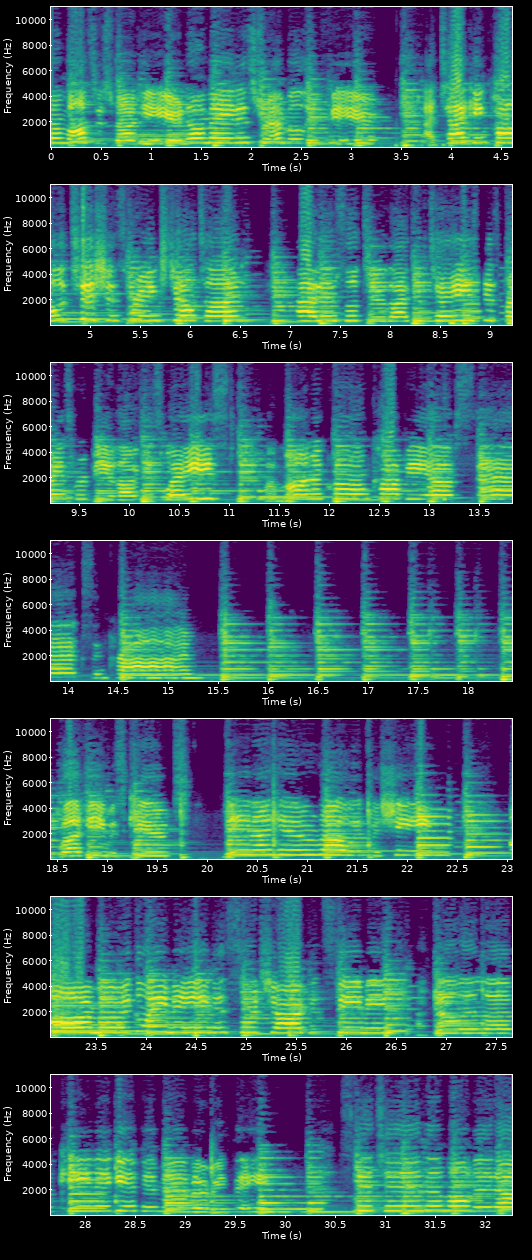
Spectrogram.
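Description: A woman singing a song to her own accompaniment on a small lute-shaped plucked string instrument, the strings strummed in a steady rhythm under the melody, with two brief pauses.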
